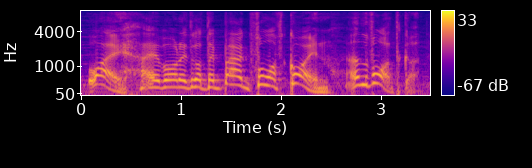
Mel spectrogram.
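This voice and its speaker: A man's voice: high voice, wildly swooping pitch, moderate pace, creaky, voice pushed up, heavily acted. A man voicing a haughty, aggrieved townsman in a game, in a Russian accent. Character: proud poor man saving his coin. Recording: faint game music behind.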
